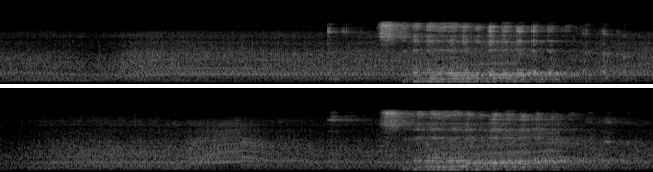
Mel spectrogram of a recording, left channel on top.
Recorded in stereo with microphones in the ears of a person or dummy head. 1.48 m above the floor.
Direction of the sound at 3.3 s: 55° left (ahead or behind).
